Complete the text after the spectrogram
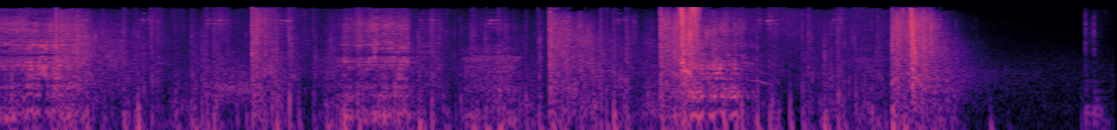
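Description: Horses gallop with hooves thudding on a dirt trail.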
